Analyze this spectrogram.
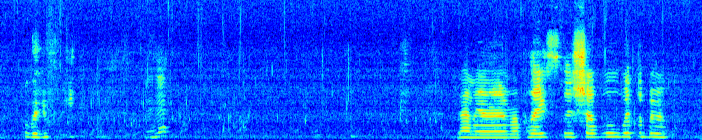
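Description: A young woman talks animatedly, close to a microphone.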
